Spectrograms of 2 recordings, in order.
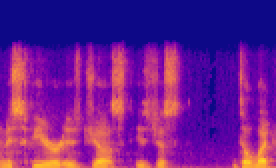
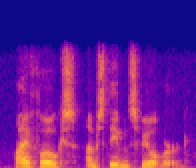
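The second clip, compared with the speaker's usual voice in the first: warm, urgent put-on voice; 2 semitones higher than usual. Retelling a director's welcome in a video: imitating Steven Spielberg, warm but urgent. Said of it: "there's a warmth, but there's an urgency amidst the welcome".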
